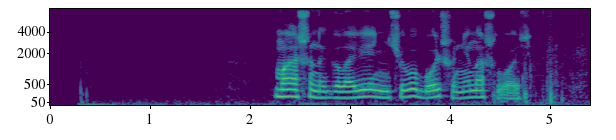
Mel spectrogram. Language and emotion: Russian, neutral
